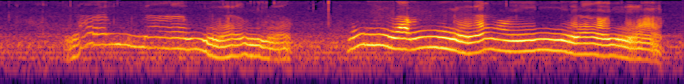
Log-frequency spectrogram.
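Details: Cat making drawn-out, wavering meow-like vocal sounds while eating, two long rising-and-falling calls of about one and a half seconds each with a short pause between, in an indoor setting.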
